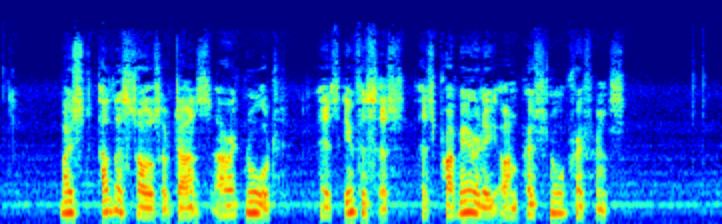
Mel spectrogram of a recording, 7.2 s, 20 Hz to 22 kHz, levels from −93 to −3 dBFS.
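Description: No technical faults can be heard anywhere in the speech. There is nothing to mark at any point in time.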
